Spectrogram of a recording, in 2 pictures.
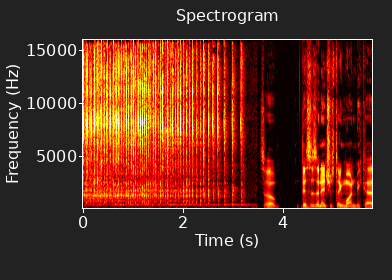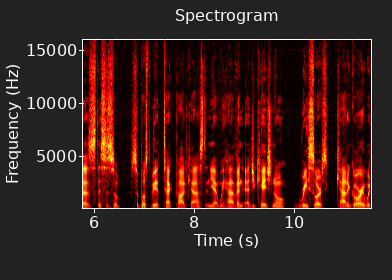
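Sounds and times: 
spun game wheel ratchet clicking: 0.0s - 3.3s
speech: 3.6s - 11.5s.

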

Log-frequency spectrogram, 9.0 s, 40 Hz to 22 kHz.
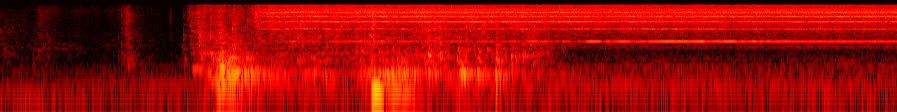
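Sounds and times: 
hotel-room toilet in Orlando flushing with a gurgling rush of water: 1.8s - 5.9s
high-pitched whining hum of hotel toilet tank refilling: 1.8s - 8.9s.

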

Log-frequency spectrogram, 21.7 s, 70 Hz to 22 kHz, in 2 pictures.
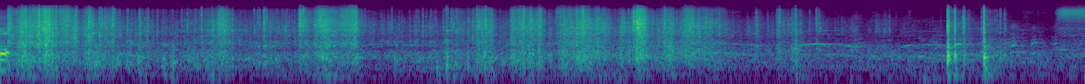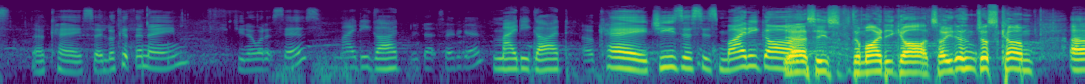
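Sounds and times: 
gift wrapping paper being ripped open: 0.0s - 9.0s
speech: 11.3s - 21.6s.

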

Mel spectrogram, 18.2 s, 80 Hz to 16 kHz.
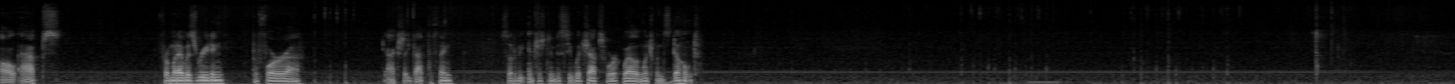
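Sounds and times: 
speech: 0.0s - 0.8s, 2.0s - 3.8s, 4.8s - 8.8s
steady low electrical hum: 0.0s - 18.1s
typing on a laptop keyboard: 3.9s - 4.4s, 12.0s - 13.2s, 14.1s - 15.6s.

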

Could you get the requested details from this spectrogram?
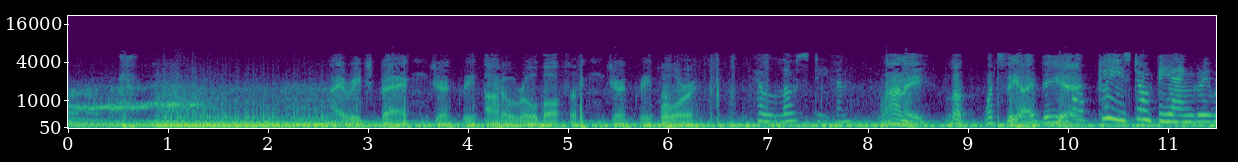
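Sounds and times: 
car tires squealing under hard braking: 0.0s - 3.3s
car engine rumble: 0.0s - 11.4s
speech: 9.3s - 11.4s.

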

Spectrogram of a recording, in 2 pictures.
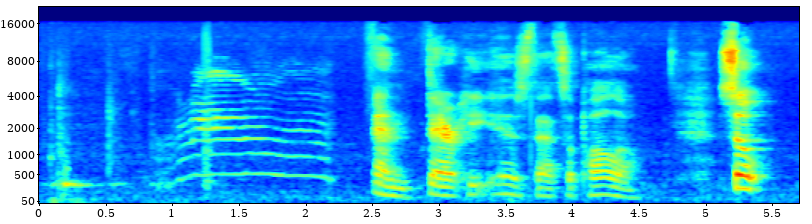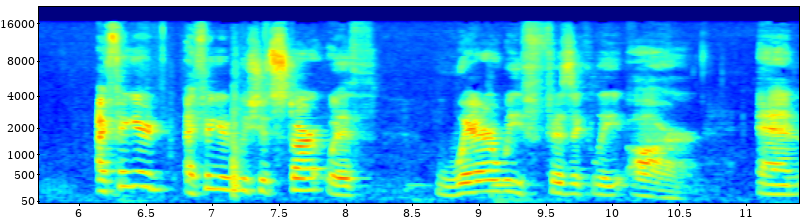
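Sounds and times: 
male kitten meowing in Portland, Maine: 0.8s - 2.2s
speech: 2.5s - 5.5s, 6.1s - 11.4s.

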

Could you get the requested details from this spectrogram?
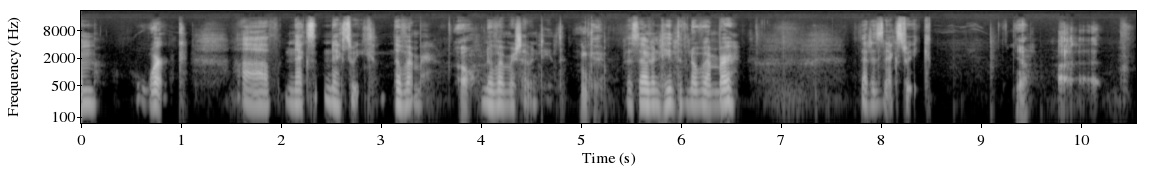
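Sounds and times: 
speech: 0.0s - 6.7s, 7.8s - 8.6s, 9.3s - 10.1s
loud gurgling burp: 9.4s - 10.5s.

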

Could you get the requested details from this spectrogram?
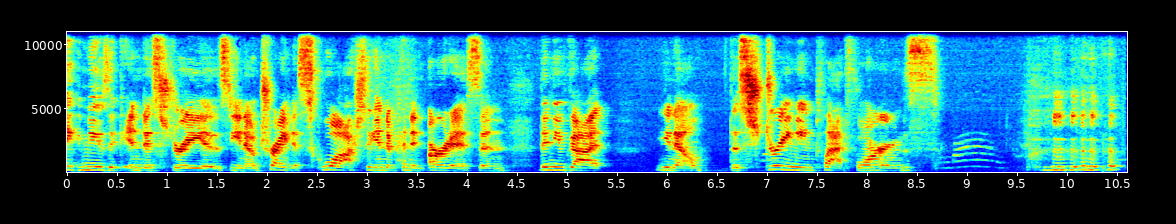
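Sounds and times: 
speech: 0.0s - 8.8s, 9.6s - 10.5s
pet cat meowing: 8.7s - 9.5s
laughter: 9.6s - 10.5s.

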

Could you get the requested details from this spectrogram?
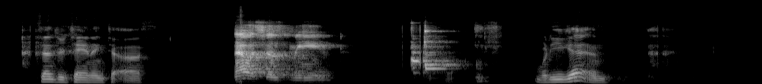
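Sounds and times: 
speech: 0.4s - 1.6s, 2.4s - 3.4s, 4.8s - 6.2s
computer incoming call electronic ringtone: 4.1s - 4.7s.

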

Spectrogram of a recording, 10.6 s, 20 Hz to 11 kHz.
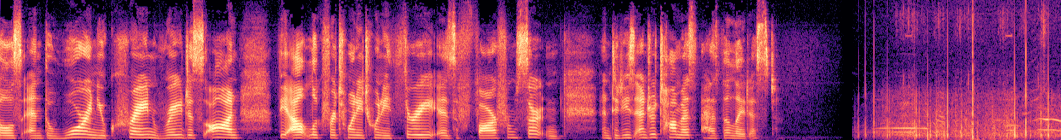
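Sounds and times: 
speech: 0.0s - 7.8s
fireworks cracking and popping: 8.5s - 10.5s.

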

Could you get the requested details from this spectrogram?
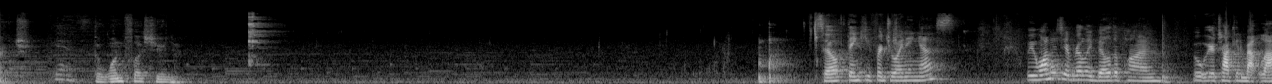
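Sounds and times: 
speech: 0.2s - 2.0s, 8.2s - 9.6s, 10.3s - 12.7s
glasses clinking in a toast to marriage: 2.5s - 3.0s.

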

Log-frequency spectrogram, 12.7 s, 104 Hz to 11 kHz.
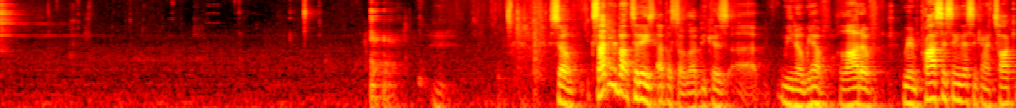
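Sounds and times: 
glasses clinking in a toast: 0.0s - 1.4s, 4.6s - 5.0s
speech: 6.9s - 12.6s.

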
